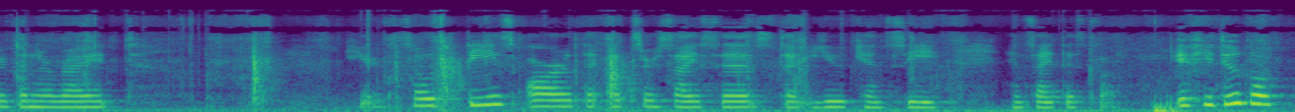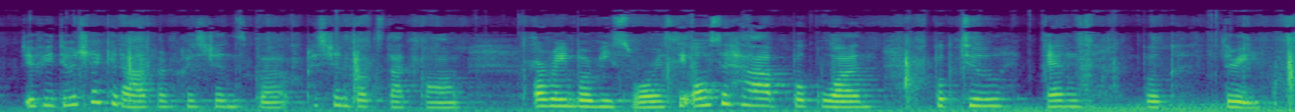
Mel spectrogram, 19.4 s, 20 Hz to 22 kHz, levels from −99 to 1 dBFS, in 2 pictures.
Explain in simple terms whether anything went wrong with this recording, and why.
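Nothing went wrong here.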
